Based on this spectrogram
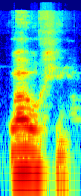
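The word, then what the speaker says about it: wawqi: Entonces, su pronunciación es así, ¿no? Wauji.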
